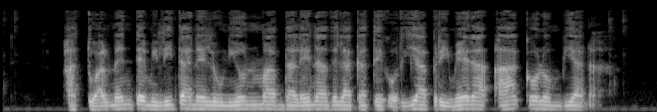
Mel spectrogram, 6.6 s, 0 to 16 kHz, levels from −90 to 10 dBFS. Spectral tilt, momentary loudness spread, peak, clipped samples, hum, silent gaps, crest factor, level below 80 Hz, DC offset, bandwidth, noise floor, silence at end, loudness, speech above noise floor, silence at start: -7 dB/octave; 5 LU; -2 dBFS; under 0.1%; none; none; 18 dB; -56 dBFS; under 0.1%; 11.5 kHz; -59 dBFS; 0.55 s; -18 LUFS; 41 dB; 0.65 s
